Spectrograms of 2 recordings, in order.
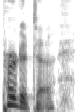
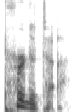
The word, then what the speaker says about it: Perdita: By the way, looking at the iambic pentameter, I believe the correct way of pronouncing the baby's name is Perdita, is counted lost forever Perdita. If it's Perdita, it follows up the meter.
